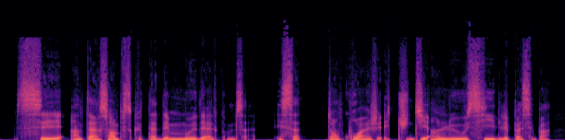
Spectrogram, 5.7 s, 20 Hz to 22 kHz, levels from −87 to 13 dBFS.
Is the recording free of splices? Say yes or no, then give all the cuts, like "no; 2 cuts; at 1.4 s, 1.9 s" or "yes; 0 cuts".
no; 1 cut; at 4.3 s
